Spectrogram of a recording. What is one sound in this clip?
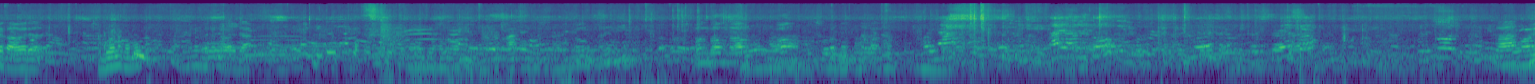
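A crowd of men and women talks and murmurs close by, outdoors.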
